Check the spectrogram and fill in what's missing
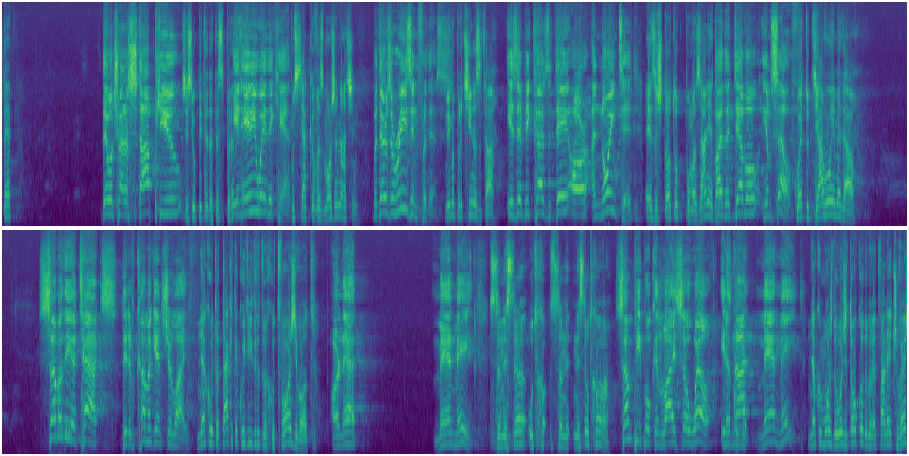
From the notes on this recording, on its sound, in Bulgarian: записано на Конференция Пробуждане 2023 - "Отвъд Стените"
